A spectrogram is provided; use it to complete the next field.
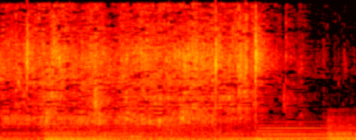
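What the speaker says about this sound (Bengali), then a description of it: "শিমগুলোকে খুব ভালো করে ধুয়ে নিচ্ছি।" Flat beans rinsed under a running kitchen tap, a steady close splash of water that continues without a break for the whole two seconds.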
